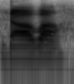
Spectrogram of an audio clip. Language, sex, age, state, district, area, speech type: Marathi, female, 30-45, Maharashtra, Nagpur, urban, read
